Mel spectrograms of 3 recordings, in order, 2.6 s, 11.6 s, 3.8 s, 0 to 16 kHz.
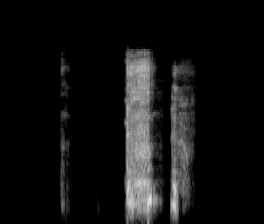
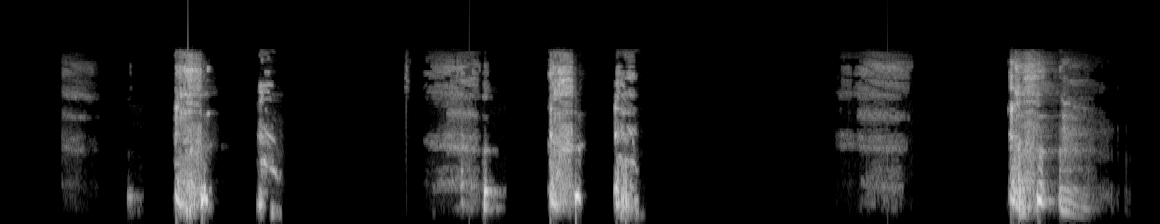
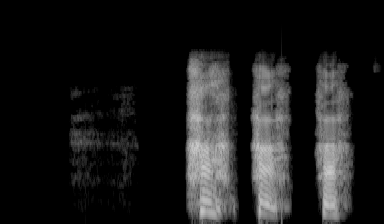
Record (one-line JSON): {"cough_length": "2.6 s", "cough_amplitude": 29724, "cough_signal_mean_std_ratio": 0.28, "three_cough_length": "11.6 s", "three_cough_amplitude": 32768, "three_cough_signal_mean_std_ratio": 0.3, "exhalation_length": "3.8 s", "exhalation_amplitude": 31686, "exhalation_signal_mean_std_ratio": 0.35, "survey_phase": "beta (2021-08-13 to 2022-03-07)", "age": "18-44", "gender": "Male", "wearing_mask": "No", "symptom_cough_any": true, "symptom_new_continuous_cough": true, "symptom_runny_or_blocked_nose": true, "symptom_shortness_of_breath": true, "symptom_sore_throat": true, "symptom_fatigue": true, "symptom_fever_high_temperature": true, "symptom_headache": true, "symptom_change_to_sense_of_smell_or_taste": true, "symptom_loss_of_taste": true, "symptom_other": true, "smoker_status": "Prefer not to say", "recruitment_source": "Test and Trace", "submission_delay": "2 days", "covid_test_result": "Positive", "covid_test_method": "LFT"}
